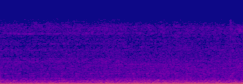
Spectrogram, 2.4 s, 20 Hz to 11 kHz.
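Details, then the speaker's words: Suzuki Swift idle after manual throttle body cleaning, heard from inside the cabin, AC on, about 800 rpm; previously hunted 1300–1100 rpm with loud noise. Now a low, even hum with no surging; idle steady and smooth. "उतार-चढ़ाव ( उतार-चढ़ाव) नहीं। बिलकुल। यह चिकना है। पूरी तरह से सही।"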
